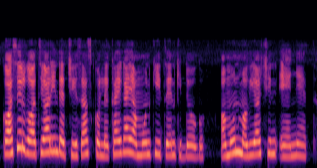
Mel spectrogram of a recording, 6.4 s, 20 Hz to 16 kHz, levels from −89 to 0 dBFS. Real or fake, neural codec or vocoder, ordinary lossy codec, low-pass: real; none; none; 7.2 kHz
